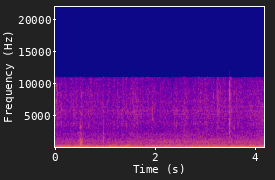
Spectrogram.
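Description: Steady low hum with an even hiss behind it, the background noise of a street food stall, with a few faint clicks.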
